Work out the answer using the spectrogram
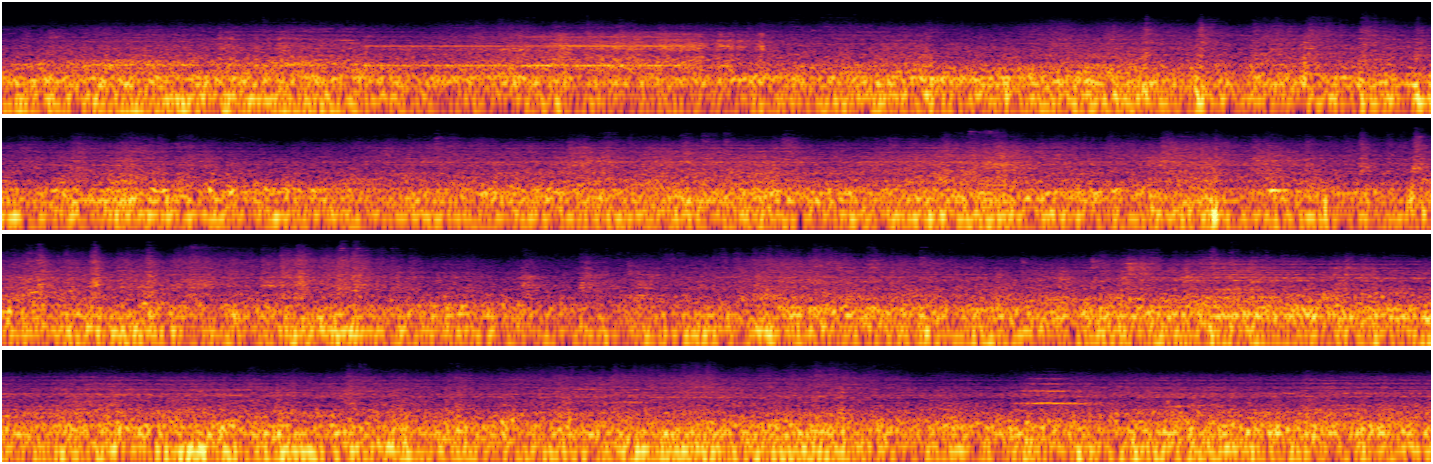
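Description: Freight train rolling past, autorack cars then covered hoppers, with a steady loud rumble and wheels clattering over the rail joints. A few sharp clanks come midway.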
